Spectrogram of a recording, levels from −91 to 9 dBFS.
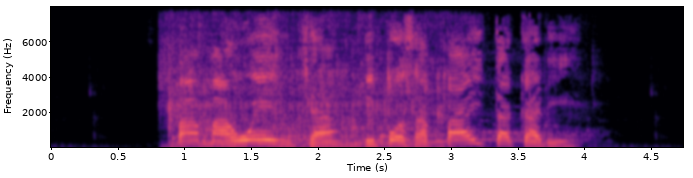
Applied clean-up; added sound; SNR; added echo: none; Bathtub (filling or washing) / Liquid; 12 dB; none.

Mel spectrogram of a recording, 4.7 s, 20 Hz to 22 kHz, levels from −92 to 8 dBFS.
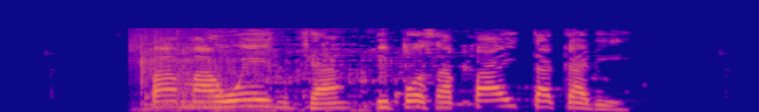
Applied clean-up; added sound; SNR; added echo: classical method spectral subtraction.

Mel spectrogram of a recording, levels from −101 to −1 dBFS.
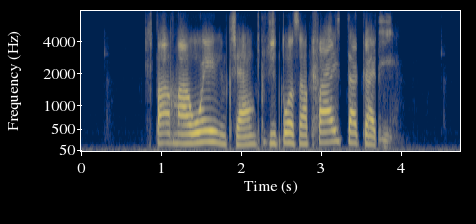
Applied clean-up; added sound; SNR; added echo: neural diffusion model UNIVERSE++.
